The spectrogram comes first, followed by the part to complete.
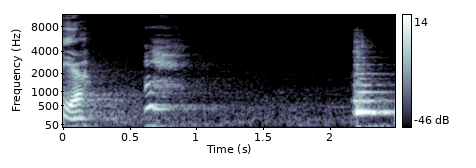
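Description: The last word of a spoken sentence, then one short vocal sound from a person about half a second in. The rest is quiet.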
